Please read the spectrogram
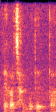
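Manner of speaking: a faint dying father saying sorry; frail father's apology. Retold or imitated. Frail father apologizing to his pastor son, very soft. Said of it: "아버지가 그때 돼가지고 나중에".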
